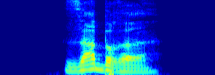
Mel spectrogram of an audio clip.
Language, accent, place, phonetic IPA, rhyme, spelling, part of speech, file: German, Germany, Berlin, [ˈzabʁə], -abʁə, sabbre, verb, De-sabbre.ogg
- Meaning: inflection of sabbern: 1. first-person singular present 2. first/third-person singular subjunctive I 3. singular imperative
